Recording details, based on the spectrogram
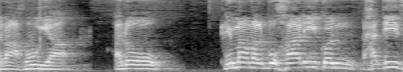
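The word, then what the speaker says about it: راهويه: Alors, du bon qui nous connaît, ban muhaddithin jamais pas prononce Ishaq ibn Rahawi. Ban muhaddithin de Dabtul, ça c'est Rahuya.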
